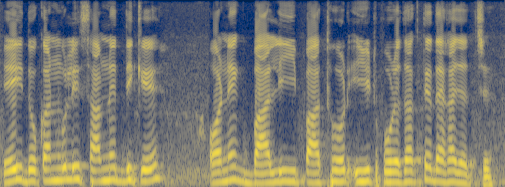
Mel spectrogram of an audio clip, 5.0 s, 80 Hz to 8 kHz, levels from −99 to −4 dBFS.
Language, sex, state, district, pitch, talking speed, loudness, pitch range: Bengali, male, Karnataka, Bangalore, 170 Hz, 140 wpm, -14 LUFS, 160-185 Hz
